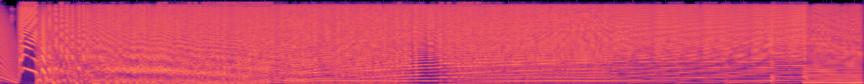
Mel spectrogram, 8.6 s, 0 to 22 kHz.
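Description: Omnisphere 2 synthesizer tone pushed to ultra high playback speed for frequency modulation, a sustained, dense buzzing drone like an engine or propeller, with a sharp sweep at the start, a steady pitched hum mid-way and an abrupt cutoff.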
